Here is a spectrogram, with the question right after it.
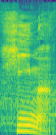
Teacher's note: Dan yang terakhir merupakan hima, merupakan mat arid lis sukun karena ya sukun didahului oleh huruf berharokat kasroh dan berada di akhir kalimat. Huruf ha kasroh dibaca panjang selama 2 sampai 6 harokat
